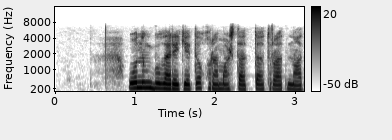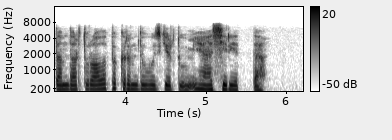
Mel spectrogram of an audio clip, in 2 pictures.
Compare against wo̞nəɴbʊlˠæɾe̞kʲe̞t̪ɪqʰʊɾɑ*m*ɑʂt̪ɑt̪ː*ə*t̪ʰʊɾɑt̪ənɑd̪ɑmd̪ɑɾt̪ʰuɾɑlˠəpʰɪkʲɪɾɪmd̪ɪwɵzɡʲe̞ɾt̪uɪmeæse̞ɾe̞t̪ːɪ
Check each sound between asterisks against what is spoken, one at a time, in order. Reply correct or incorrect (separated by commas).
correct, incorrect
